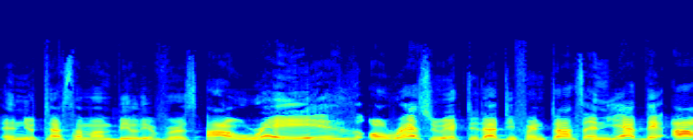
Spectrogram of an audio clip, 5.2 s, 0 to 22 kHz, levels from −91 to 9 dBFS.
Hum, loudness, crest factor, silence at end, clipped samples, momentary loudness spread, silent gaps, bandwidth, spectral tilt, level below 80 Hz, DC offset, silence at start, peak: none; -22 LUFS; 18 dB; 0 s; under 0.1%; 7 LU; none; 13.5 kHz; -4.5 dB/octave; -80 dBFS; under 0.1%; 0 s; -4 dBFS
